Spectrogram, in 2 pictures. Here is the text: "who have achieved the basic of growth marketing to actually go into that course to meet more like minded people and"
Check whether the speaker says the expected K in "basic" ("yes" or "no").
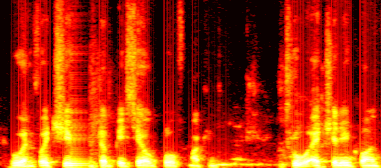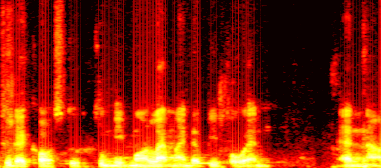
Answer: no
